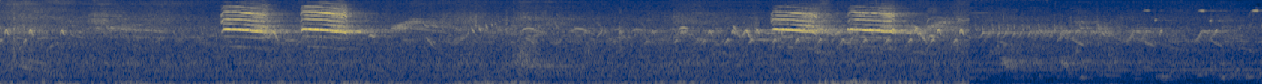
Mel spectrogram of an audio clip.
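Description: Songbirds singing, one bird repeating a loud phrase of two quick downslurred notes twice, over a low rumble that cuts off about three-quarters of the way through.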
